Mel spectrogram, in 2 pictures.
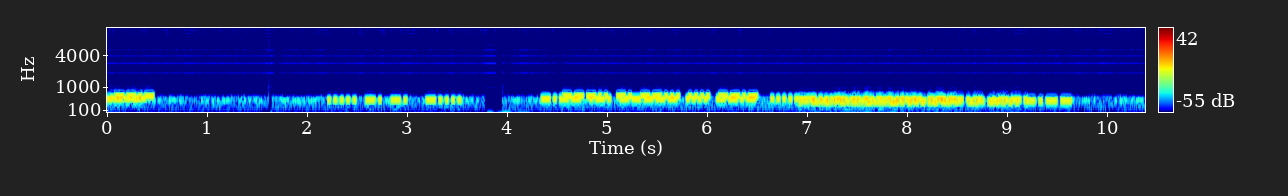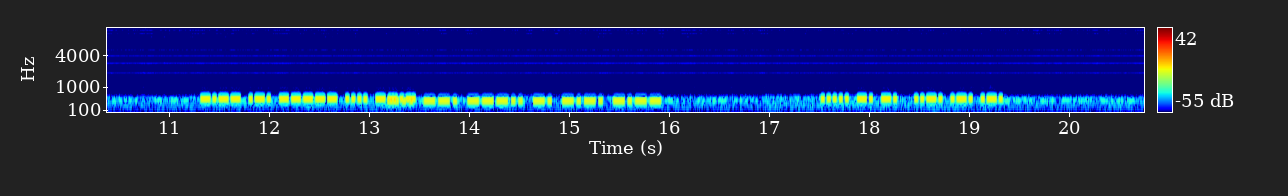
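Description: Radio static hisses steadily in the background.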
